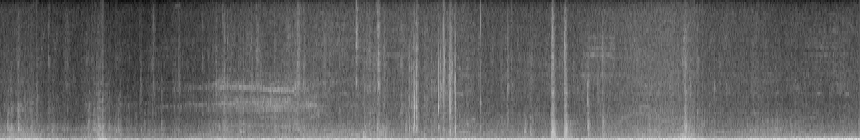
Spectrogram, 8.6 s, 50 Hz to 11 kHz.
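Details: 2000 Chevy 4.8 V8 truck driving on the road with four coils deliberately unplugged, running on four cylinders; heavy, uneven, lumpy low rumble lacking V8 smoothness, still has power and climbs, a deliberate misfire experiment.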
